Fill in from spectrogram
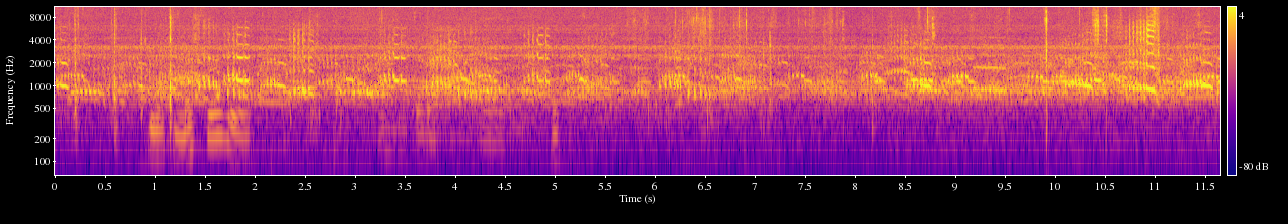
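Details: At Whitewater Draw in southeastern Arizona on January 1, 2012, a midday gathering of migrating sandhill cranes; a softer layered chorus of rolling calls, with a few nearer repeated croaks early on and scattered clicks.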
